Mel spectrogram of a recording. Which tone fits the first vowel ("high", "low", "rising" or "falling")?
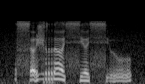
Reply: high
